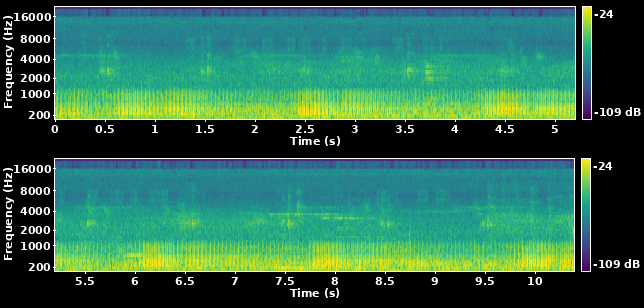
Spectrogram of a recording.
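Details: Domestic cat snoring while asleep indoors, a soft rhythmic breathing rasp with each breath swelling roughly every one and a half seconds, steady and low, with faint higher clicks and hiss in the background.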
